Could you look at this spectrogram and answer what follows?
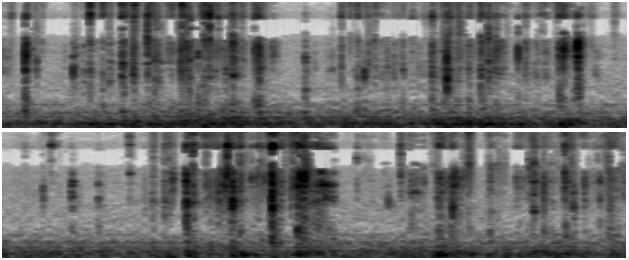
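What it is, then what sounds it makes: Bar of soap being shaved. A utility knife blade scrapes and carves thin curled shavings off the face of a solid, palm-sized, yellow rectangular bar of soap held in a hand with long painted nails. It makes a quiet, steady run of quick, dry, crisp scraping ticks with a bright edge over a soft low rustle, each scrape dying away almost instantly.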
